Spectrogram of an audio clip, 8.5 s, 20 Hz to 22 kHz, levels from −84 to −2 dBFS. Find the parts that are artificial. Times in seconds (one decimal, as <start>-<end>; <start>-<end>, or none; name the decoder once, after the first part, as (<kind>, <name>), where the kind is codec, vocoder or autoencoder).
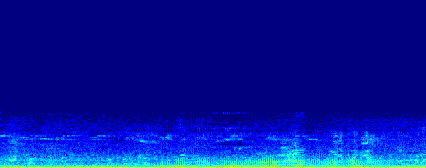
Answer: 0.0-0.5 (autoencoder, DAC-VAE); 2.1-5.9; 6.7-8.5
